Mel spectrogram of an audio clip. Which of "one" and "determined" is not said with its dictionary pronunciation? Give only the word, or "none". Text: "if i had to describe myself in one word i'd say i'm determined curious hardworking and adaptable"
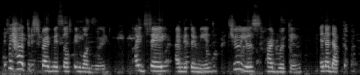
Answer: none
